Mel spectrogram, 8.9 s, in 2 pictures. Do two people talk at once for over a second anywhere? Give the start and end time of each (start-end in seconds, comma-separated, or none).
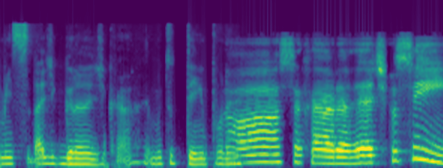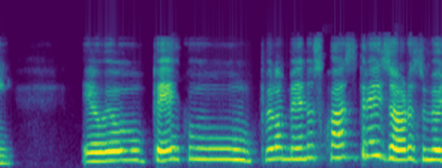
none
